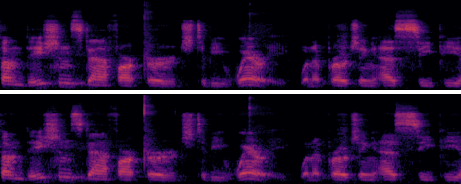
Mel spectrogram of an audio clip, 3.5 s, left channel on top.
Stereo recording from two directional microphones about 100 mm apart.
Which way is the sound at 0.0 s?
15° left (ahead or behind).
